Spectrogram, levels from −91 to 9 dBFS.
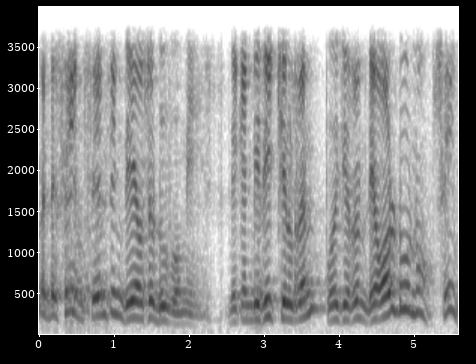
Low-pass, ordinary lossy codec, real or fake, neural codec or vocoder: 3.6 kHz; none; real; none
